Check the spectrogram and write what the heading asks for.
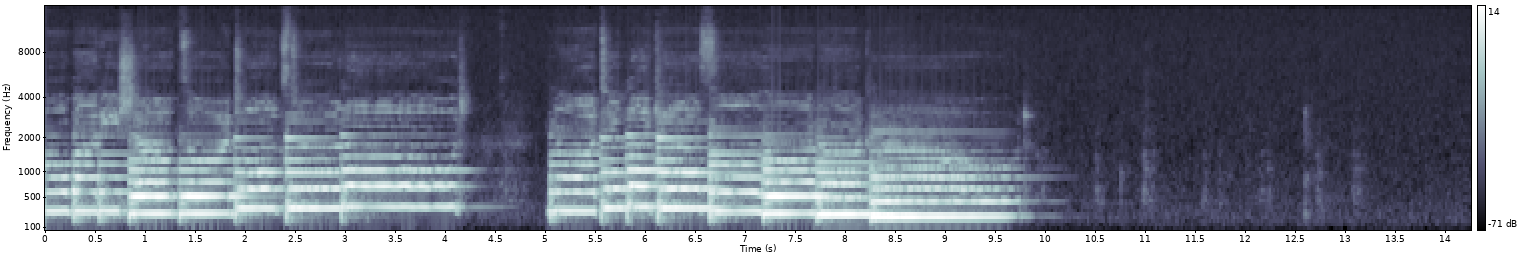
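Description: A woman sings an alto harmony line with piano accompaniment in two short phrases of stepwise notes. The last note is held and fades out, followed by about four seconds of near silence.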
